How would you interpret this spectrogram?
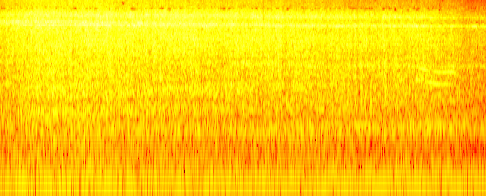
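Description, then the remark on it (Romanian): A propeller airplane drones steadily at the town aerodrome in Târgu Mureș, Romania, during a Children's Day open day with flying demonstrations; its engine hum is loud and continuous, with a low throbbing tone and broad rushing noise that hardly changes throughout. “Mașinile zburătoare i-au fascinat pe copii, dar și pe adulți.”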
